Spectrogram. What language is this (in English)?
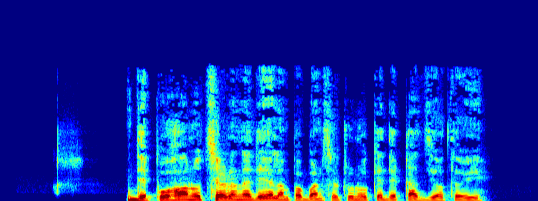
Pashto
